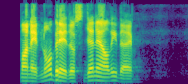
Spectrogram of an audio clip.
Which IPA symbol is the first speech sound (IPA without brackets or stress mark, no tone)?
m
